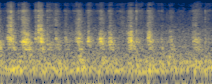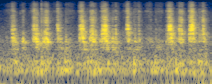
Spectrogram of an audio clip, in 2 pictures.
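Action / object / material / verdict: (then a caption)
scrape / wax-coated scratch art paper scraped with a wooden stylus / waxed paper / none. A wooden stylus rubs and scratches the design of a building on the right side of a black wax-coated scratch art sheet in a flat spiral pad. It makes a rapid, uneven series of dry, bright scratching strokes, about three or four per second. The strokes grow louder and crisper toward the end.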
